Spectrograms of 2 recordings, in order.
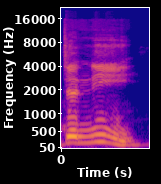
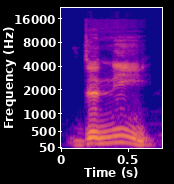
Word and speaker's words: Denis: His first name is spelled Denis, which means it's French. It's actually Denis, Denis, Denis.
